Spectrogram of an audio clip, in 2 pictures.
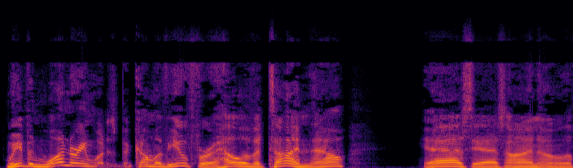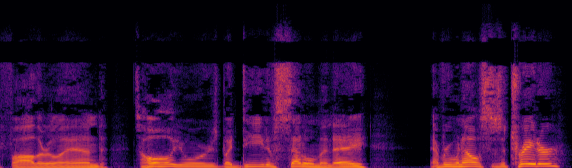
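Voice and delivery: scornful rebuke. Acted. Willy scolding the youth leader, scornful tirade. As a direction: tear into him with scorn.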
